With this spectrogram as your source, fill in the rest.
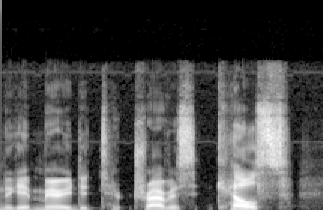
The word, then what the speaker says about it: Kelce: get married to Travis Kelce. Some people pronounce it Kelsey because these Kelces are too weak to correct anybody. It's kind of like Hank answering to Hank or James Hank answering to Jake Hank.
